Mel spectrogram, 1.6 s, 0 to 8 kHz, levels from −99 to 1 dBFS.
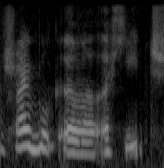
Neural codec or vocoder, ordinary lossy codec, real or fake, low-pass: codec, 16 kHz, 2 kbps, FreqCodec, smaller model; Opus, 64 kbps; fake; 7.2 kHz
